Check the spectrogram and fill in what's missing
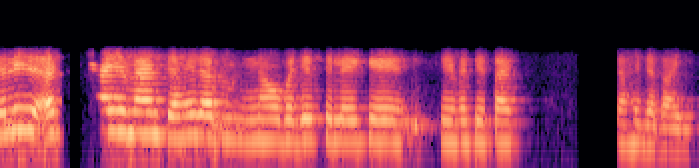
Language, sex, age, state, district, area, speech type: Hindi, female, 45-60, Uttar Pradesh, Ayodhya, rural, conversation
